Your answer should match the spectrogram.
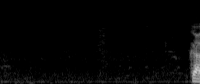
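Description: Near silence: room tone with a faint steady low hum, then a man starts speaking just before the end.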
